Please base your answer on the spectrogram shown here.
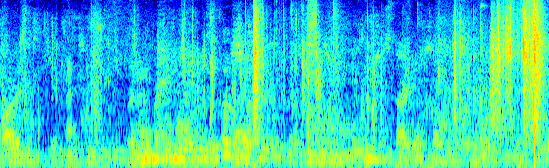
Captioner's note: students murmur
